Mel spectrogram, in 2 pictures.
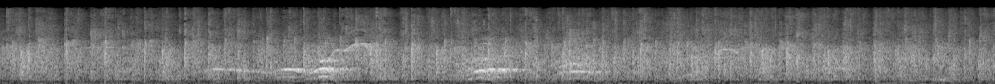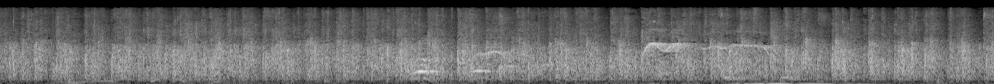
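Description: Sustained audience applause, a dense, steady wash of many hands clapping at a fairly loud, even level for the whole stretch, with a few faint voices mixed into the crowd noise.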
